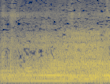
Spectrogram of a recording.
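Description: A jeepney driving past on the highway, its engine hum and tyre noise growing louder as it nears.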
